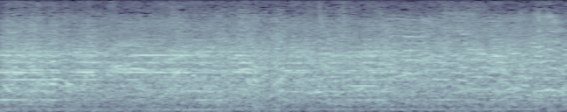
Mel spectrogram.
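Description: A crowd of children and adults chatters all around.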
